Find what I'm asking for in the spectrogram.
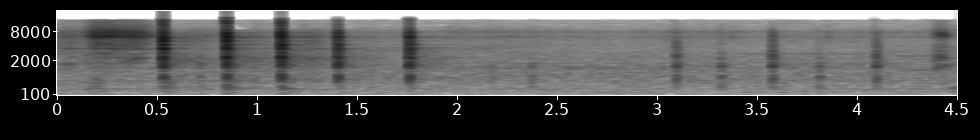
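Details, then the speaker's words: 1962 Jaguar MkII drive shaft rocked by hand during inspection: sharp metallic clicks, about four to five, from worn universal joints with free play. "so we come back here got the drive shaft we have some uh play in these U"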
